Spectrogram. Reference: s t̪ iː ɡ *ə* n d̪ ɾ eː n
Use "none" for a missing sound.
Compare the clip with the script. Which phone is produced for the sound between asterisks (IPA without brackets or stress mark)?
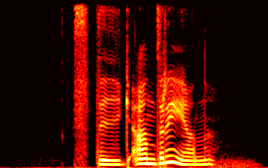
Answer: a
